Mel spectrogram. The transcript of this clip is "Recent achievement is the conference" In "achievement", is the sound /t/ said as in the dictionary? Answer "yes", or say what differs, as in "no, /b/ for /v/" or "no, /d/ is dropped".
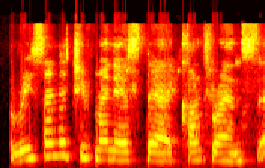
no, /t/ is dropped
